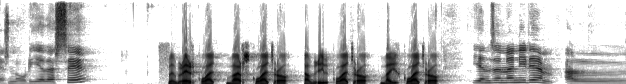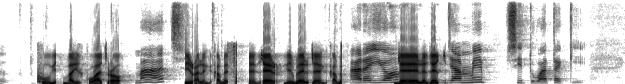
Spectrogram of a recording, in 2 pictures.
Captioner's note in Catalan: veu robòtica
